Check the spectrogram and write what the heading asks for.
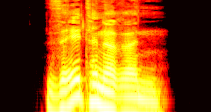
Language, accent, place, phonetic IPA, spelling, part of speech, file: German, Germany, Berlin, [ˈzɛltənəʁən], selteneren, adjective, De-selteneren.ogg
- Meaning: inflection of selten: 1. strong genitive masculine/neuter singular comparative degree 2. weak/mixed genitive/dative all-gender singular comparative degree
